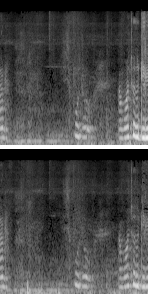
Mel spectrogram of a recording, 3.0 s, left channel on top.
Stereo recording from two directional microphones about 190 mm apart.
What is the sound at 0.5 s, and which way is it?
Roaring cats, 30° right (ahead or behind).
